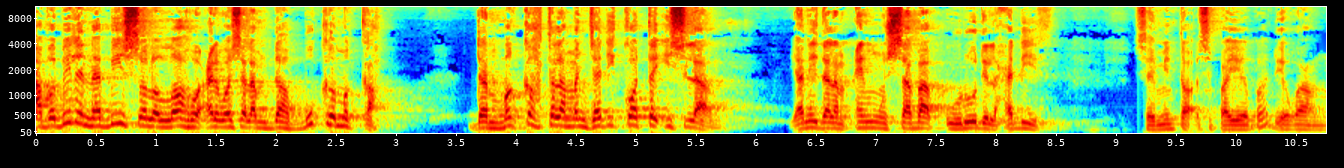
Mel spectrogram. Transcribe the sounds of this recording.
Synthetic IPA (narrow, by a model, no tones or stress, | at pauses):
ʔapabilənãbisɔlːɔlːɑɦuʔa̰lewasalːamdahbukəməka̰h | danməkaht̪əlahmə̃ɲd͡ʒadikot̪aʔisla̰m | jaʔnĩdalamʕilmusabap̚uɾudalħadiθ | sajamĩnt̪a̰ʔsupajəpəhdḭəoɣaŋ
